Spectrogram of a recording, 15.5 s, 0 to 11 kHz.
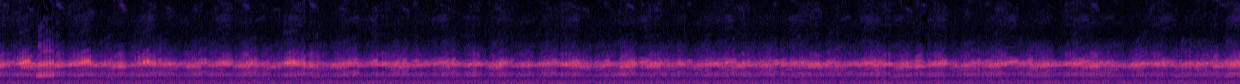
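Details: Frogs at Hakushu, Hokuto, Yamanashi, Japan, recorded binaurally on 4 May 2018: a dense, unbroken high-pitched trilling chorus, with only a few faint croaks near the start.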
